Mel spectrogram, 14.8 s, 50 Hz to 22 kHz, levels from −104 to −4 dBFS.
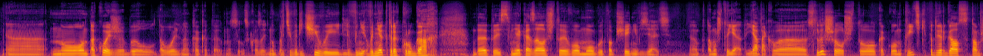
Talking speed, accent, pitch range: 165 wpm, native, 95-120 Hz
